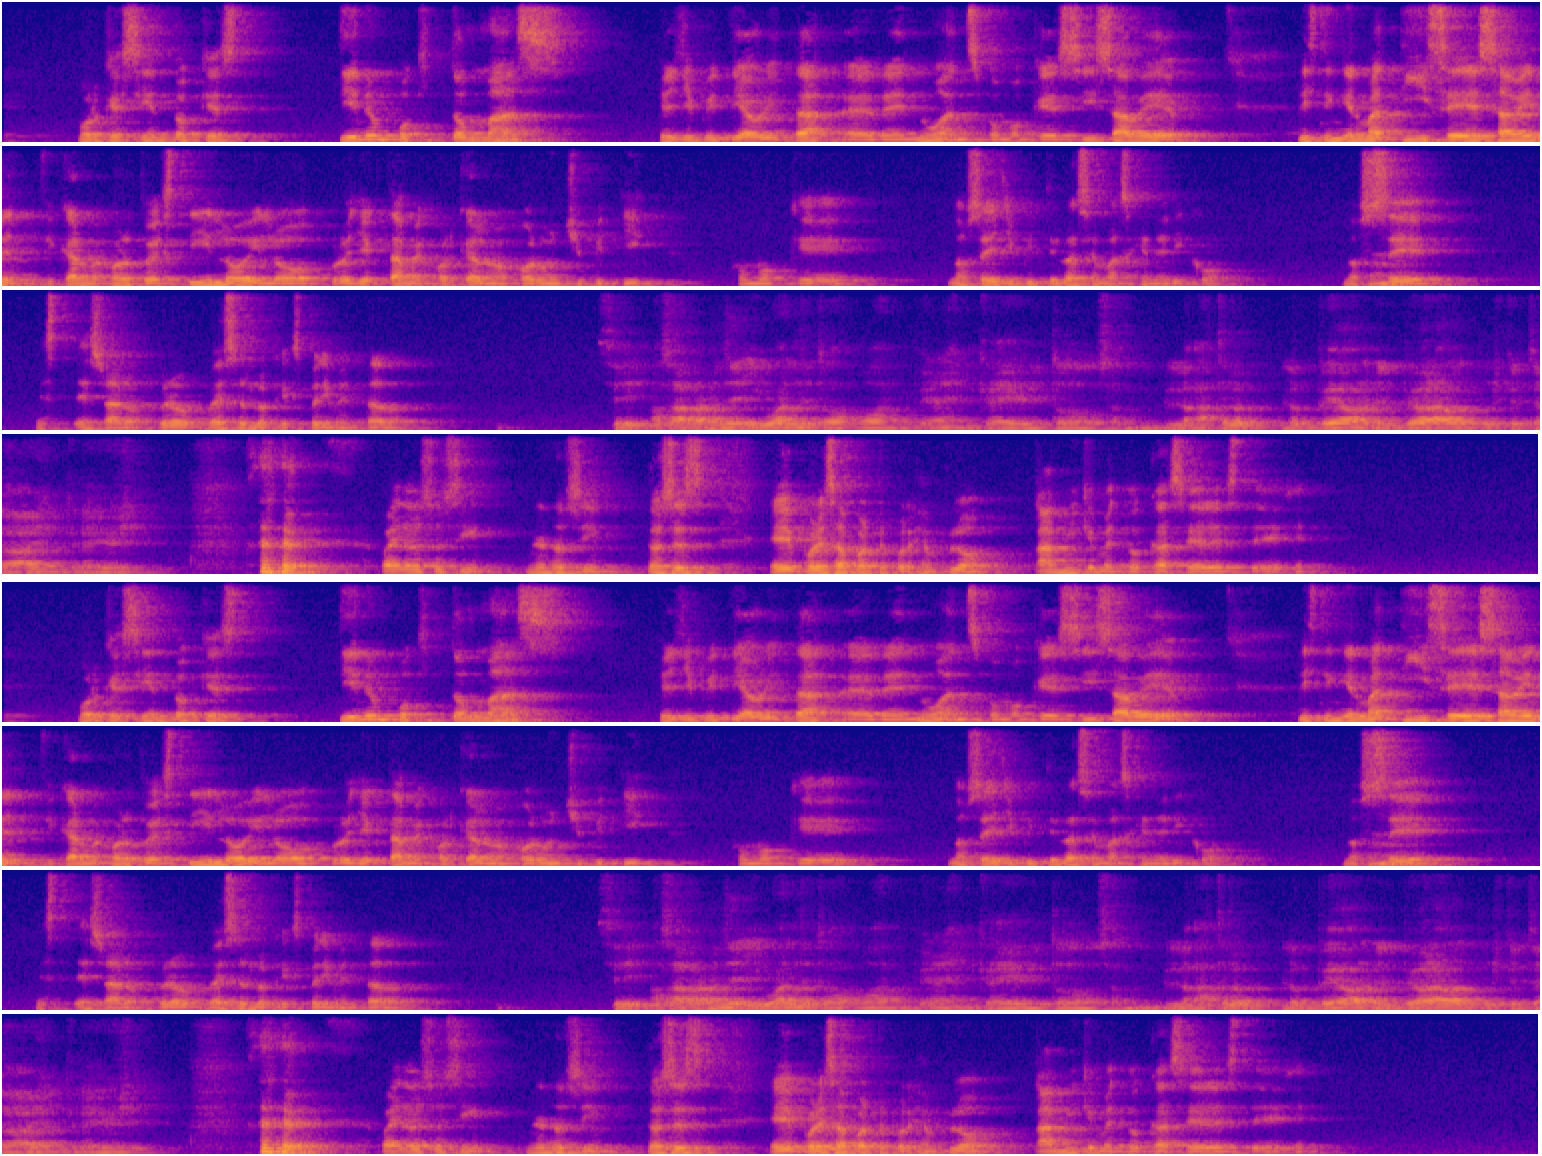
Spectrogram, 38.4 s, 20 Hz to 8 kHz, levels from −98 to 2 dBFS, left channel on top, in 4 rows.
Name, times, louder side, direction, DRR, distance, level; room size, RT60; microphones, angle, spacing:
voice 1, 0.5-1.5 2.1-3.5 4.1-7.4 8.1-13.6 14.2-14.9 15.5-17.2 18.0-18.5 19.4-21.7 30.4-30.8 31.2-31.8 32.1-32.6 32.9-35.0 35.3-37.0, left 1 dB, 10° left, 3 dB, 0.8 m, -30 dB
voice 2, 18.1-18.5 22.9-29.7 30.0-30.3, left 1 dB, 10° right, -6 dB, 3.4 m, -35 dB
14.0 x 7.2 x 2.7 m, 0.84 s
head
